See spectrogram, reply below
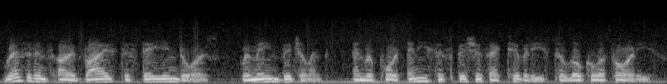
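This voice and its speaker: A man playing an official emergency broadcast announcer, reading a scripted alert in a formal, measured, impersonal way through a radio filter. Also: on the low side, expressive, dark tone, a little hiss or hum. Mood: grave, official. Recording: tinny, band-limited emergency radio broadcast.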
